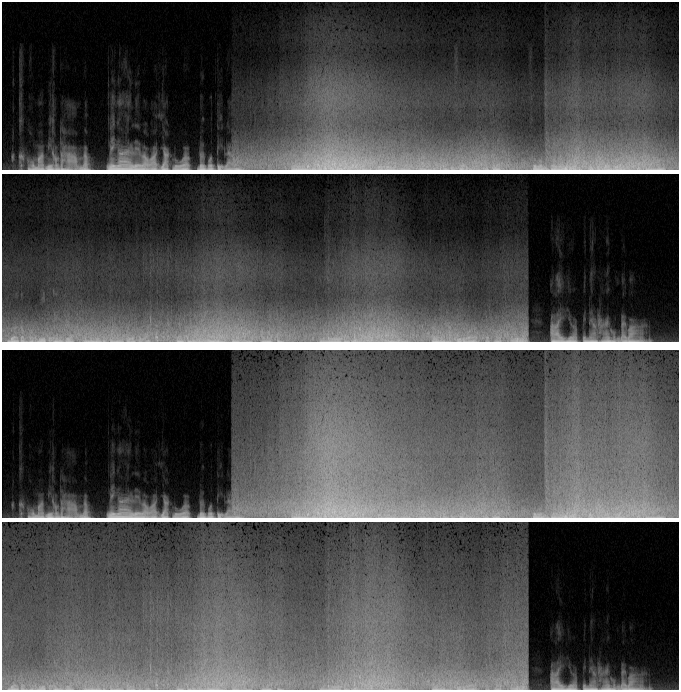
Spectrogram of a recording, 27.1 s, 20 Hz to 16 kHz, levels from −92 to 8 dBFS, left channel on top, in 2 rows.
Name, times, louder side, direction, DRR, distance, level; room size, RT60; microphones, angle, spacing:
voice 1, 0.3-1.8 2.1-4.8 5.8-10.0 10.5-13.3 13.6-16.7 17.0-19.2 19.9-24.1 24.5-26.5, equal, 20° left, 2.6 m, -26 dB
sound 1, 4.6-24.1, right 3 dB, 80° right, 4.6 m, -24 dB
head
